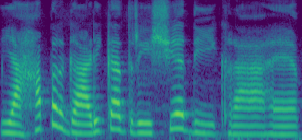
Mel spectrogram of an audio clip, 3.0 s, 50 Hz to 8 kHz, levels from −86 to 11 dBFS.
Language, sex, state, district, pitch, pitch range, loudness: Hindi, female, Jharkhand, Garhwa, 205 Hz, 185-280 Hz, -17 LUFS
